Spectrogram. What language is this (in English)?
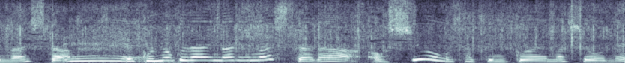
Japanese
